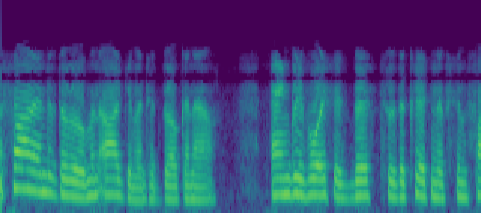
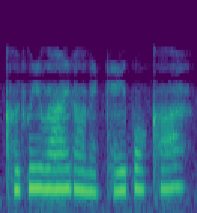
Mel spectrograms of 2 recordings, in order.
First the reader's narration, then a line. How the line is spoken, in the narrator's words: she asked in a wan, discouraged whisper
